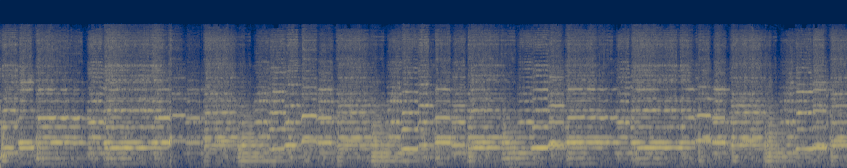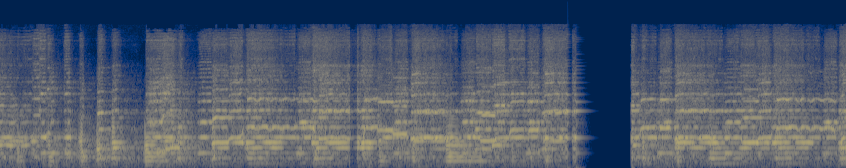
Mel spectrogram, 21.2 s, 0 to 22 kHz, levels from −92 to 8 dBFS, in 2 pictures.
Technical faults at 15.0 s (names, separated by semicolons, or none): sudden gain jump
